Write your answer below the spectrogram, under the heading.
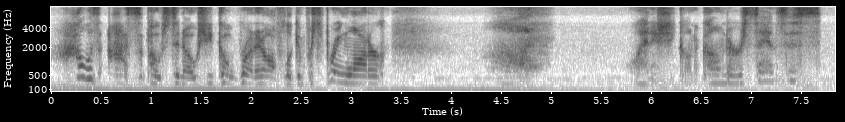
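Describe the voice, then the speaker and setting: A woman's voice: fairly high pitch, unhurried, long pauses, in a whisper, close to an everyday voice. An actress playing a worried, exasperated middle-aged mother who sighs a lot. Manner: exasperated, sighing. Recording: game cutscene with music behind.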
